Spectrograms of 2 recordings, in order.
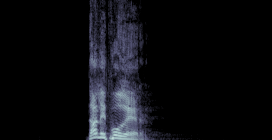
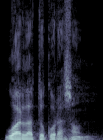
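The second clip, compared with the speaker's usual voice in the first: solemn recitation; 9 semitones lower than usual. Real, not acted. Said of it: "dice la Biblia". (cita bíblica lenta y solemne)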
